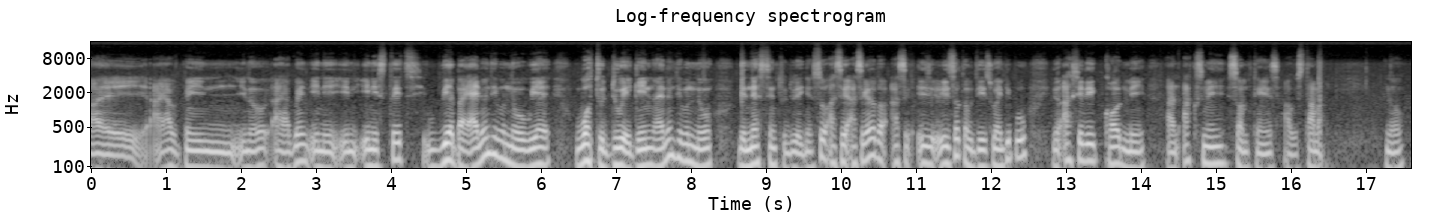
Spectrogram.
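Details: Adult male self-described stammerer, proud of it, with word repetitions in this stretch; stuttering.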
